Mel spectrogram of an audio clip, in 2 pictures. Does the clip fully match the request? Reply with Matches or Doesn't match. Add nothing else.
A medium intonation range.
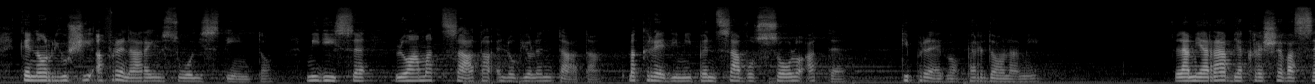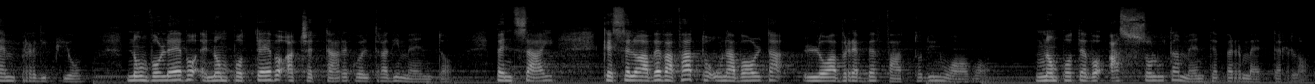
Matches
